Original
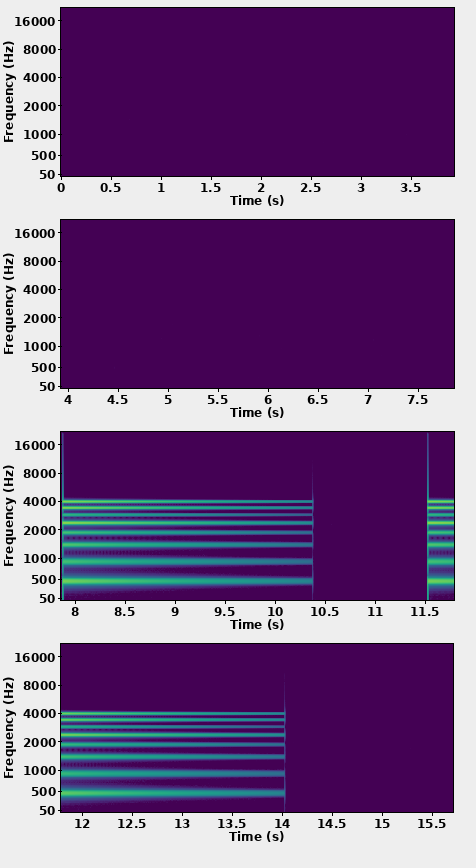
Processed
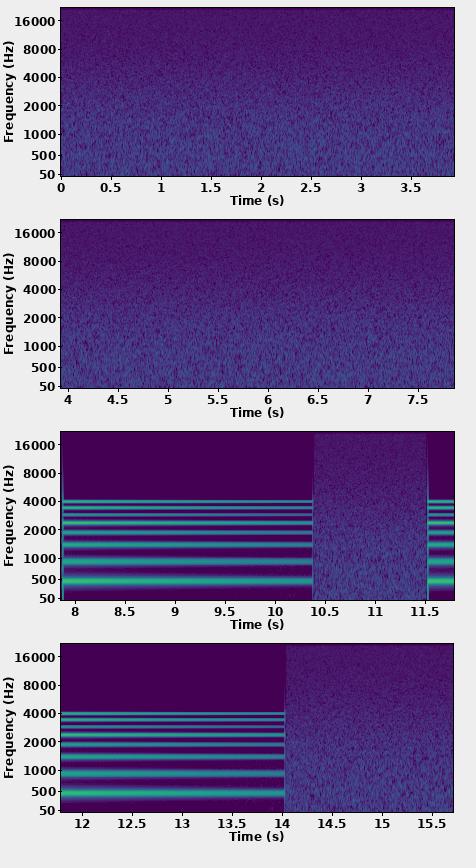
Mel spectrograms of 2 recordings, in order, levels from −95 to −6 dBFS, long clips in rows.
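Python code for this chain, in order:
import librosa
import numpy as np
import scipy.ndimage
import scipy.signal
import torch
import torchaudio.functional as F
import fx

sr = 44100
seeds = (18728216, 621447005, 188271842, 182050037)

y = fx.high_shelf(x, sr, hz=3000.0, db=-11.5)
y = fx.env_flatten(y, sr, amount_pct=50)
y = y * 10.0 ** (-8.5 / 20.0)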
